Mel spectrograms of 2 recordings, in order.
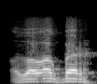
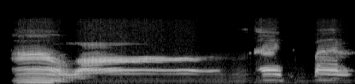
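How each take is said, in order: First: It is said quickly, with only a brief pause. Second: It is said slowly, like an old man.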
